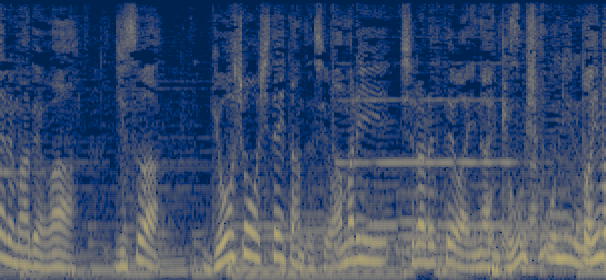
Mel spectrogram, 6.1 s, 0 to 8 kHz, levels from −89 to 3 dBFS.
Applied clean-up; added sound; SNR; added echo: none; Wind instrument, woodwind instrument; 15 dB; none.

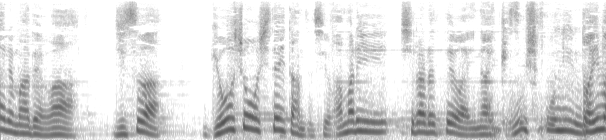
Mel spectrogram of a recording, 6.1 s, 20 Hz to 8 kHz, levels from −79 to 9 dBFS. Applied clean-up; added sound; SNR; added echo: neural separator model SepFormer DNS4.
